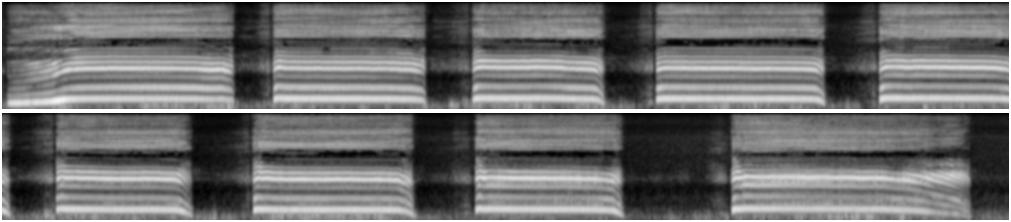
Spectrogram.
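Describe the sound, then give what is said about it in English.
A voice imitates a tornado siren with about nine loud, sustained wailing tones, each rising at the start and dropping off, repeated in a steady rhythm with short gaps between them. “I'm doing a tornado siren now.”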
